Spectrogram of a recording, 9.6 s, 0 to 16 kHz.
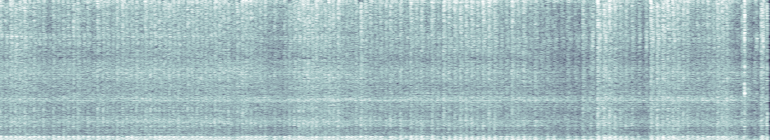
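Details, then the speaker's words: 1993 Honda Fourtrax 300 ATV with new battery, idle thought to be too low: rough lumpy single-cylinder idle with heavy clattering thumps each firing; it earlier ran about 10 minutes then quit, rod knock suspected. "And I heard a lot of rod knocking and stuff and we don't like that."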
